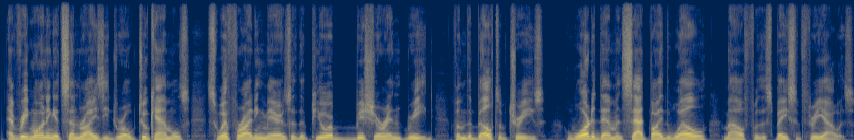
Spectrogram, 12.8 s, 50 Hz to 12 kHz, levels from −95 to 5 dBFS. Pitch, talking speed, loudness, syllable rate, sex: 140 Hz, 165 wpm, -20 LUFS, 4.2 syllables/s, male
